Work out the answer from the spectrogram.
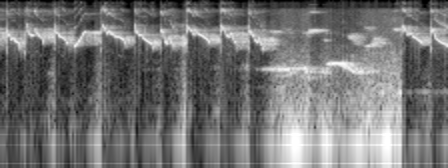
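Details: Quick therapy white-eye song for a reluctant singer: brisk high chirped phrases for a couple of seconds, then a harsher, blurred stretch of mixed sounds, before the high chirping resumes.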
